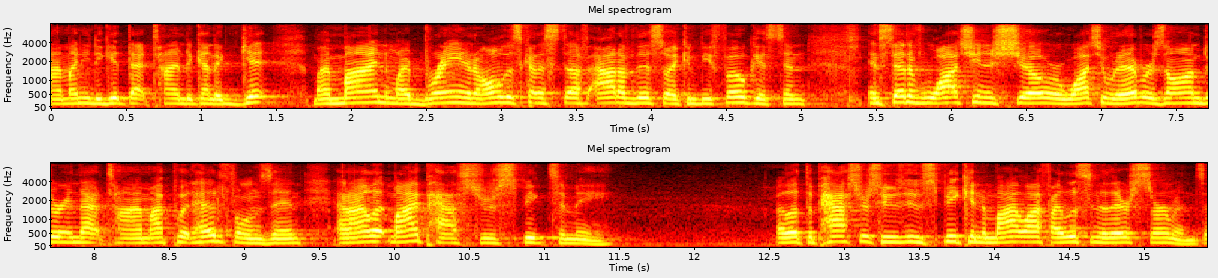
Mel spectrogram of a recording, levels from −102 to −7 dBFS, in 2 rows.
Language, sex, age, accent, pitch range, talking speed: English, male, 30-49, American, 140-180 Hz, 270 wpm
